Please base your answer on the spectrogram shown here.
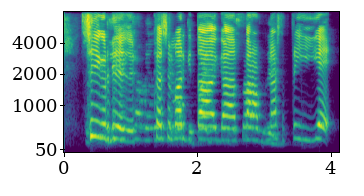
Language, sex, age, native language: Icelandic, male, 14, Icelandic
